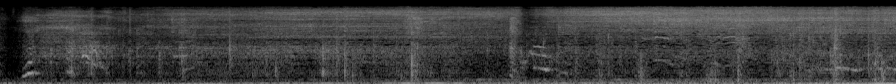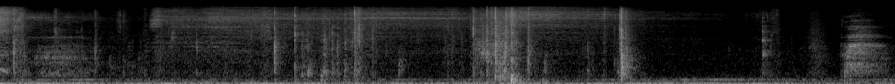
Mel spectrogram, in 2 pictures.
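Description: Air being blown through the valve into an inflatable vinyl hand: a long rushing hiss, loudest a little past the middle, broken by a few short pauses, with light crackling of the plastic.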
